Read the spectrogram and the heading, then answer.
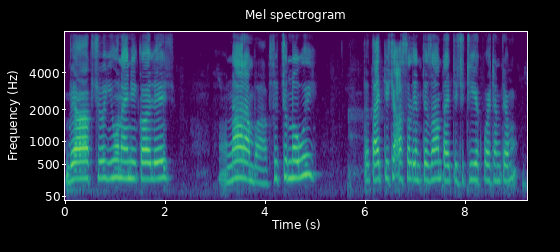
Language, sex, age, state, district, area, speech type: Kashmiri, female, 45-60, Jammu and Kashmir, Ganderbal, rural, spontaneous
